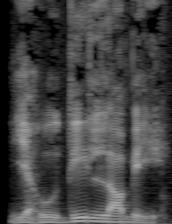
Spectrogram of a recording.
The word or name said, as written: यहूदी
